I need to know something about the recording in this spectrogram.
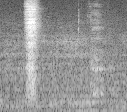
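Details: Sneeze induced by tickling with paper tissues: a single sharp, forceful, wet sneeze burst followed by quieter breathing; sneeze.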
